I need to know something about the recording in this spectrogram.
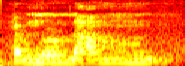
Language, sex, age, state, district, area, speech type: Gujarati, male, 60+, Gujarat, Valsad, urban, spontaneous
